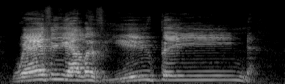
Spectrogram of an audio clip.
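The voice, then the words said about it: Attempted Scouse accent. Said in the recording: “this is where I will attempt in a Scouse accent, because his mum like goes”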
